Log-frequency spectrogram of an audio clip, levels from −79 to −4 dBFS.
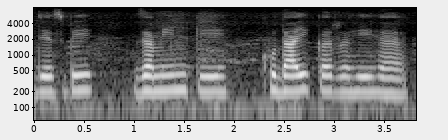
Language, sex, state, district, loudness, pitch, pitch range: Hindi, female, Uttar Pradesh, Lalitpur, -20 LUFS, 200 Hz, 195-210 Hz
